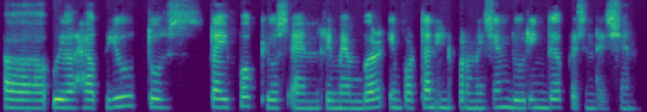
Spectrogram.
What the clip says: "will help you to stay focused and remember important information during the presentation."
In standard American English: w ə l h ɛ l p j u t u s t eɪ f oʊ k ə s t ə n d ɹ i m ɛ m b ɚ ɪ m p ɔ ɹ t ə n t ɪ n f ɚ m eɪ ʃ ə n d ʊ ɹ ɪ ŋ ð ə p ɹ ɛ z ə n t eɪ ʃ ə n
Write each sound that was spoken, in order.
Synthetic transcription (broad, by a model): w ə l h ɛ l p j u t u s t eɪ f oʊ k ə s ə n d ɹ i m ɛ m b ɚ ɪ m p ɔ ɹ t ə n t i n f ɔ m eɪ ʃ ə n d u ɹ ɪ ŋ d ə p ɹ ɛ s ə n t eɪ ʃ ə n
